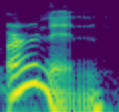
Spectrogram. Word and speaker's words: Earnin: And so that's why I want to tell you to download Earnin on the App Store or Google Play, spelled like earning money without the G.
